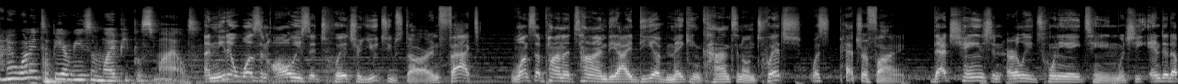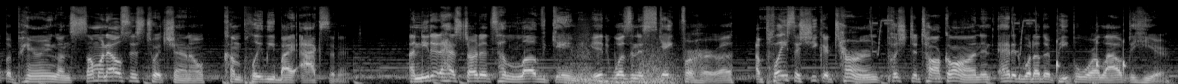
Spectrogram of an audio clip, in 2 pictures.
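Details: Adult male narrator; no speech disorder.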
